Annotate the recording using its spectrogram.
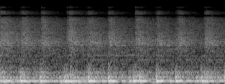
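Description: Live lion dance accompaniment: a large Chinese lion drum beaten in a fast, steady rhythm with clashing cymbals and gong over it.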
